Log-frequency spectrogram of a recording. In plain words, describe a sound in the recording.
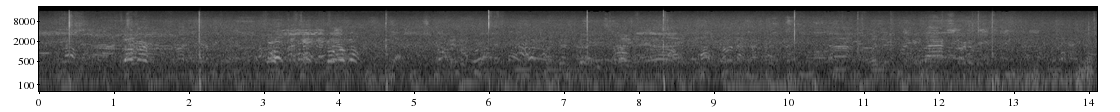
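A ball is struck with dull thumps.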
